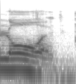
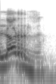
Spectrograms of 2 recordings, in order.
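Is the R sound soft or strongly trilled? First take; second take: soft; trilled. First: The vowel is long and the R soft. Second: The R is strongly trilled. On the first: The speaker calls it right. "decimos Lord" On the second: The speaker calls it wrong. "No decimos el Señor de los Anillos fuerte, no decimos Lord"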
